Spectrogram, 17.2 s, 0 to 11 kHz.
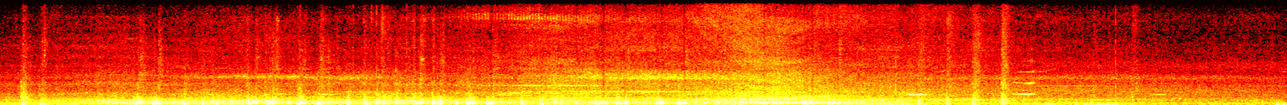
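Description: London Overground class 710 electric multiple unit running past at the platform. Its wheels clatter rhythmically over the track, with a few high steady tones above. The sound builds over the first couple of seconds, stays loudest for the middle stretch as the carriages go by, then fades.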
